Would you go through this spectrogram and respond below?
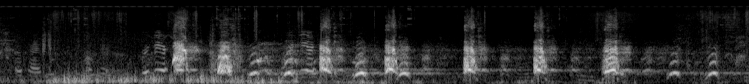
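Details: Belgian Malinois female named Shay, born May 2012, doing bark and hold during IPO training in April 2014; loud sharp barks repeated roughly every half to one second, with human voices talking in between and early on.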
